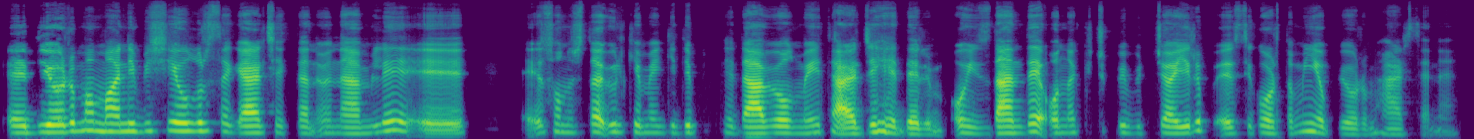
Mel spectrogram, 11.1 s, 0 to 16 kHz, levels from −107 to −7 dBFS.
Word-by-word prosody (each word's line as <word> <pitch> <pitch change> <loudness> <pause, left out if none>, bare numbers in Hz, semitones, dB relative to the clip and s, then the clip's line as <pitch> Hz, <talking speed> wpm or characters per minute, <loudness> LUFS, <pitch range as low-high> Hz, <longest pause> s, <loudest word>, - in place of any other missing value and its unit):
Eee, 180 -1 0
diyorum 195 +4 +4
ama, 225 -3 +1
hani, 210 0 +3
bir 220 - -7
şey 225 +1 +1
olursa 220 0 0
gerçekten 175 -2 +1
önemli. 170 +3 -3
Eee, 85 - -2 0.4
e, - - -9
sonuçta 195 -1 -2
ülkeme 190 -2 -8
gidip 180 +1 -9 0.2
tedavi 165 -1 +5
olmayı 170 +2 -1
tercih 195 +7 +4
ederim. 145 -4 -3
O 180 - -4
yüzden 170 +1 +3
de 205 -2 +4
ona 175 0 -6
küçük - - -24
bir 185 -2 -9
bütçe 170 +1 -6
ayırıp, 175 +9 0
eee, 155 - -2
sigortamı 165 +4 -7
yapıyorum 150 -7 -7
her 140 -4 -9
sene. 140 0 -26
175 Hz, 170 wpm, -26 LUFS, 165-200 Hz, 0.4 s, tedavi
